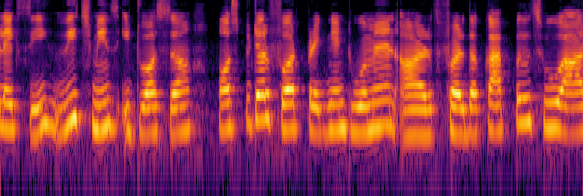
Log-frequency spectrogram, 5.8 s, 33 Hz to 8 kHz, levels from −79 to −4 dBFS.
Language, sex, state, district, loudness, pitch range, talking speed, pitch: English, female, Punjab, Kapurthala, -18 LUFS, 200-230 Hz, 175 wpm, 215 Hz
